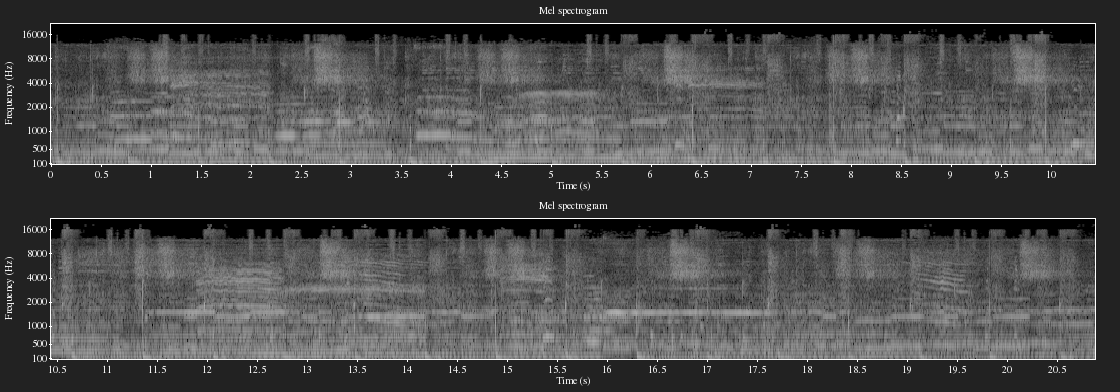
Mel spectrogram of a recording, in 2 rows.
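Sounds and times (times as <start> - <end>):
rhythmic electronic music track: 0.0 - 20.8
goats bleating in wavering nasal cries: 11.8 - 16.0.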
